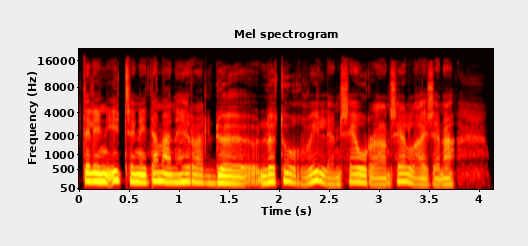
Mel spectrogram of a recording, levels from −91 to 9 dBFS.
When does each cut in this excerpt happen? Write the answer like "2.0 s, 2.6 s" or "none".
none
